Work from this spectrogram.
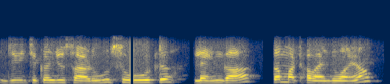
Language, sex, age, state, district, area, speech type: Sindhi, female, 30-45, Uttar Pradesh, Lucknow, urban, conversation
